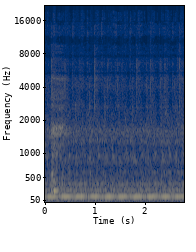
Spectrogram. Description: This fan does wobble quite a bit and makes a loud buzzing noise.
